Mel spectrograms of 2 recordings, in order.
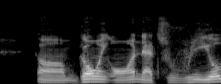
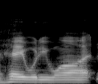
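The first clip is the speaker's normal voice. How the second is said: put-on disgruntled teenager. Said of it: "the little disgruntled teenager".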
